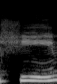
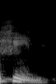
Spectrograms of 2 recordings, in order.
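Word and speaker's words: ش: picture of the right the middle of the tongue is raised up to here or somewhere around here and it's raised too close to the top part of the mouth but it's not it's not touching it it's not touching it but it's very close then when you make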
